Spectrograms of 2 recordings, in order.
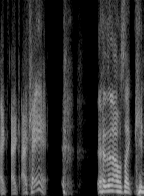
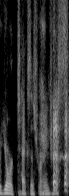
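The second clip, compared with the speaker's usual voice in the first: put-on mutter under the breath, lower and quieter; 8 semitones lower, 4 dB quieter than usual. Retelling a line heard during a football broadcast, imitating Joe Buck muttering under his breath. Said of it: "you hear Joe under his breath go".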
